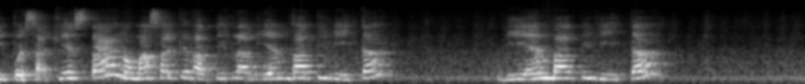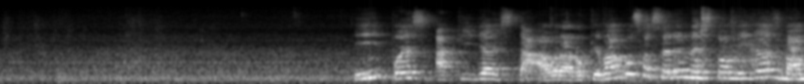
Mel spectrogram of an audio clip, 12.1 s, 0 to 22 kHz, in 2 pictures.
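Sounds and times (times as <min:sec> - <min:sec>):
whisking liquid in metal pot: 0:00.2 - 0:07.6.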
